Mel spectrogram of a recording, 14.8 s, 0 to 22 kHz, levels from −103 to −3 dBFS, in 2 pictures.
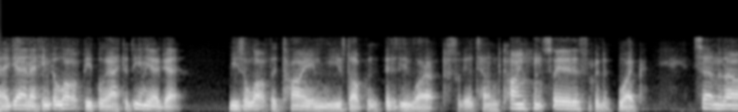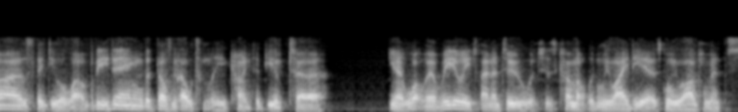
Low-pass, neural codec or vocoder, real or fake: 5.4 kHz; codec, 16 kHz, 1 kbps, FunCodec, trained on LibriTTS, 50 frames a second; fake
